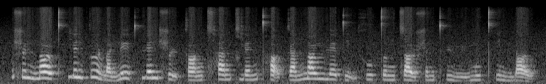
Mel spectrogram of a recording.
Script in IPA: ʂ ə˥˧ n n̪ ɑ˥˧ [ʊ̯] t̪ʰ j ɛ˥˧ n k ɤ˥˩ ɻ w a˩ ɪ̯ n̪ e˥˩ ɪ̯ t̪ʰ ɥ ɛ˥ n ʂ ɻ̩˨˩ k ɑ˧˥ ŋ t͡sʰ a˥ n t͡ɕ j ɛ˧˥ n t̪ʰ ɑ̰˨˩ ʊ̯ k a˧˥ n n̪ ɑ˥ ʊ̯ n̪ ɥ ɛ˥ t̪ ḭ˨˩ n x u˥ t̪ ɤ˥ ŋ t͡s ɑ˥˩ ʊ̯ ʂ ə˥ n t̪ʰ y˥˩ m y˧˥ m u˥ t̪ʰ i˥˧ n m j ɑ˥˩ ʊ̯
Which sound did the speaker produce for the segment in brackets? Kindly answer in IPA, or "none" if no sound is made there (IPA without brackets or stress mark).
ʊ̯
